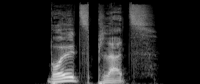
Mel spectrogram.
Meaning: A soccer field that does not have standard dimensions and is usually located on a public ground for use by children
- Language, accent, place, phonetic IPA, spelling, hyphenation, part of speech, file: German, Germany, Berlin, [ˈbɔltsplats], Bolzplatz, Bolz‧platz, noun, De-Bolzplatz.ogg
